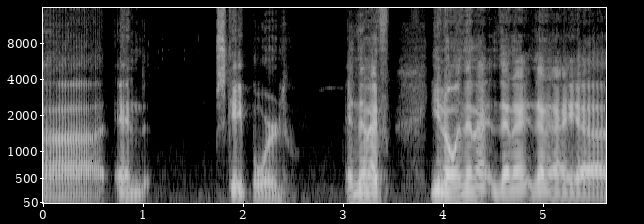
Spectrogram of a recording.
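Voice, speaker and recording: A man with an American accent at a very deep, low pitch, fairly slow pace and lively intonation, with long, frequent pauses and a dry, close sound with no echo. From Southern California, Orange County. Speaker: cigar company founder. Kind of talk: casual chat.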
